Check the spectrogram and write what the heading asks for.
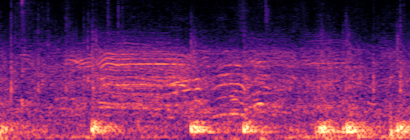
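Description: Indistinct voices of players and spectators, with a raised, held shout from about one to two seconds in.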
